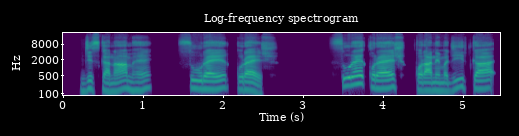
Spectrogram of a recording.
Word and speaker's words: قریش: اللہ الرحمن الرحیم۔ لِإِيلَافِ قریش، لام زیر لی، الف یا زیر ای، لام کھڑا زبر لا، فا زیر فی، لِإِيلَافِ، قاف پیش قو، را یا زبر ری، شین ساکن، قریش، لِإِيلَافِ قریش۔ دوسری آیت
